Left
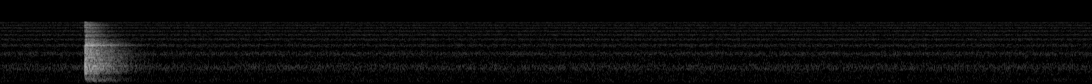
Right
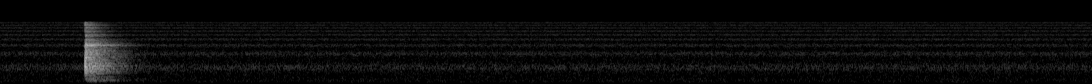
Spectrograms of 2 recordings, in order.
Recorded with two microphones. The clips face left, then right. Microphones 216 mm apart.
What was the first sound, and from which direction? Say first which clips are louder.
Tapping: even; 10° left (ahead or behind).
